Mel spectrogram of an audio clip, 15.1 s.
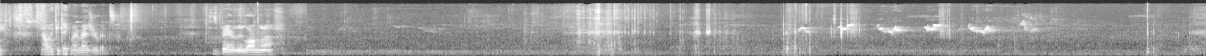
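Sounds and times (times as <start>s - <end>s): rustle: 0.0s - 13.4s
small bird chirping: 4.2s - 7.3s, 9.1s - 14.5s.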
